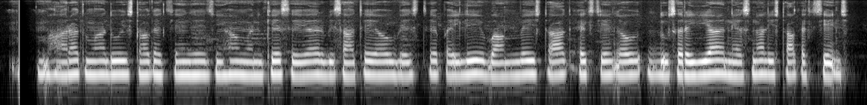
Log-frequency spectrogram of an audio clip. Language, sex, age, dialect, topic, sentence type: Chhattisgarhi, male, 18-24, Western/Budati/Khatahi, banking, statement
